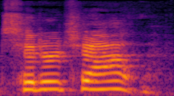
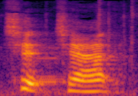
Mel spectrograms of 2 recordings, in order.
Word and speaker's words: chit chat: it's called is it chitter chat i was just giving it more syllables than it needed it's just chit chat so we've got our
